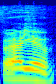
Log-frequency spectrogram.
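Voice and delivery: loud, high call. Real, not acted. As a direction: yell for someone absent. Calling out again.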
